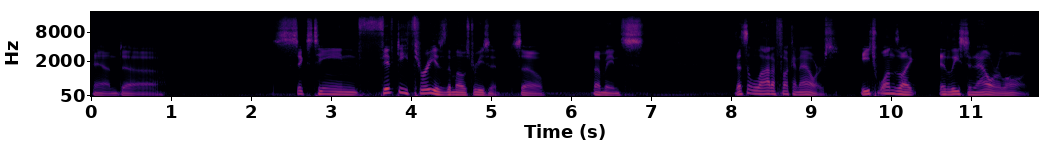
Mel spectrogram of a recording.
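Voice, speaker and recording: A man's voice: fairly low pitch, very animated, darkish tone, no echo. Rambling man with a dry podcast sound. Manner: rambling, halting, many fillers and restarts; profane, chuckles often. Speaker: podcast host. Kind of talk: casual solo podcast chat.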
